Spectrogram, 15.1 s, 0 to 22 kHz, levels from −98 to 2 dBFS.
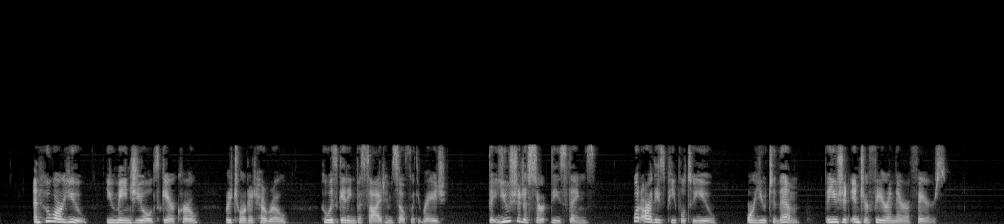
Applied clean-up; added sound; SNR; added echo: none; none; none; none.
